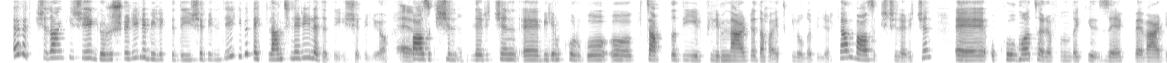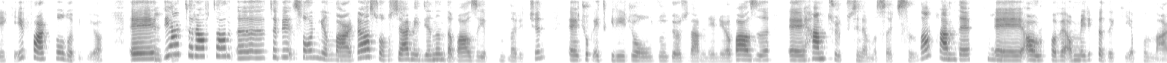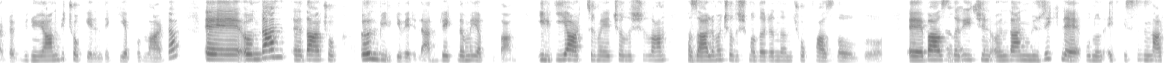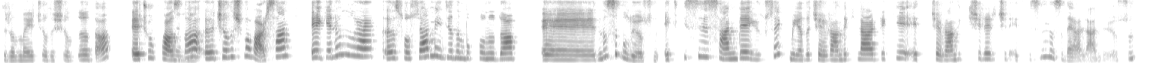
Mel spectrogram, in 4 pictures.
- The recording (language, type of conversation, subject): Turkish, podcast, Unutamadığın en etkileyici sinema deneyimini anlatır mısın?
- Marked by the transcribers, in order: tapping; other background noise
